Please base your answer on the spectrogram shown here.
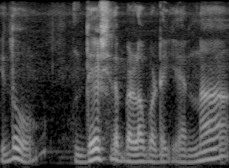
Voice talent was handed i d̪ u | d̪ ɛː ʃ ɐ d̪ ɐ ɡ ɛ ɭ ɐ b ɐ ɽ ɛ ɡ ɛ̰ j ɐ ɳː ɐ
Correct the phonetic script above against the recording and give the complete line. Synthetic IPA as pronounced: i d̪ u | d̪ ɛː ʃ ɐ d̪ ɐ b ɛ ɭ ɐ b ɐ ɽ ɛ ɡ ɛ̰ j ɐ nː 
